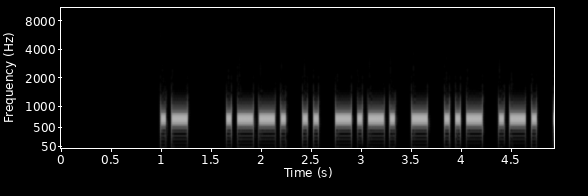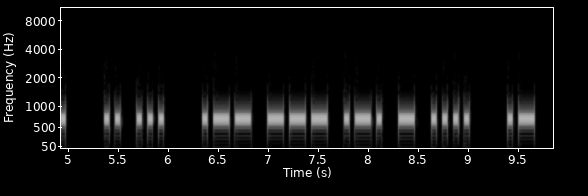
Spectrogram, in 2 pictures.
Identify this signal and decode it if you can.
Morse code, heard as a keyed tone, about 21 wpm, 700 Hz. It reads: A PICTURE IS WORTH A
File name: practice / 22wpm / Sets of 7 Words - 22wpm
